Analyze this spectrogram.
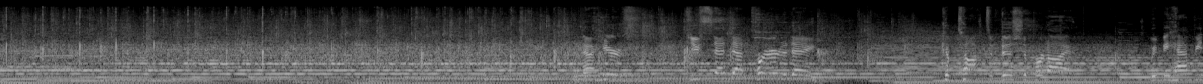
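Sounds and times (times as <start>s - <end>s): background music of held chords: 0.0s - 12.0s
congregation applauding: 0.0s - 12.0s.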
